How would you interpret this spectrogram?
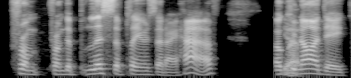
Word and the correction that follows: Koundé: Kunade, sorry. Kunde, or my bad. I don't know how to say his name. It's Julius. That's his first name. – Jules. But Jules Kunde. Kunde. – Yeah, Kunde. Kunde.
